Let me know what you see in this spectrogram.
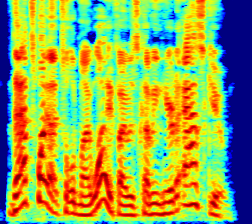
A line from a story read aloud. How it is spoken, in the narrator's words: He quickly added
